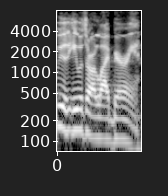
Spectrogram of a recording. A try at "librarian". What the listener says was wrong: Did you say librarian? There's no R's in that shit? I feel like you just said librarian.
